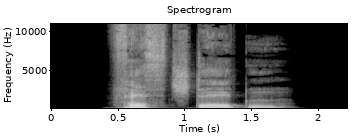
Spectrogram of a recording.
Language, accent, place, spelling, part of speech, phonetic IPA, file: German, Germany, Berlin, feststellten, verb, [ˈfɛstˌʃtɛltn̩], De-feststellten.ogg
- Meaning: inflection of feststellen: 1. first/third-person plural dependent preterite 2. first/third-person plural dependent subjunctive II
